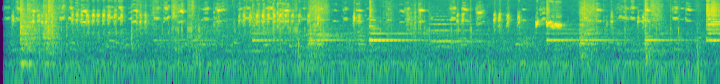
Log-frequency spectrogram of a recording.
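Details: A red-vented bulbul at its nest, feeding chicks just before they fledge, gives bright, bubbly chirps and short cheerful notes scattered irregularly over a steady low hum and sharp clicks.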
